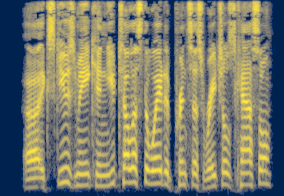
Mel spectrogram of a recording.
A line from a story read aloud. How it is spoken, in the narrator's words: I called out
